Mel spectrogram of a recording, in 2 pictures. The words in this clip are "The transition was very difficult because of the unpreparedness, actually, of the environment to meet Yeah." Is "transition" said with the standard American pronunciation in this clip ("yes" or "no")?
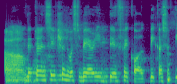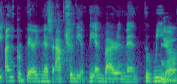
no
